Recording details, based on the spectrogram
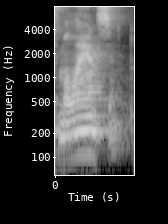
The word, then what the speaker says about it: Melancon: It's Melancon, by the way. M-E-L-A-N-C-O-N. How would you pronounce it? Melancon. But apparently, according to him, it's Melanson.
